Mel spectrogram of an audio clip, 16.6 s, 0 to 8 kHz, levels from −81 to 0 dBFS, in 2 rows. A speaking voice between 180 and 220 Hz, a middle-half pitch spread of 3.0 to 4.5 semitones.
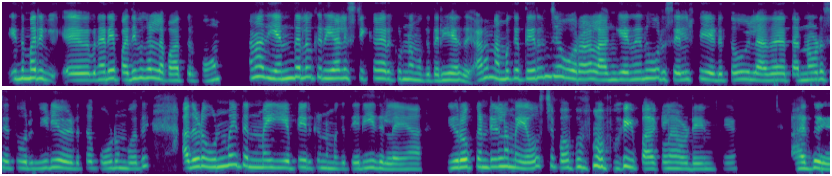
No: high, 245 Hz; average, 4.1 semitones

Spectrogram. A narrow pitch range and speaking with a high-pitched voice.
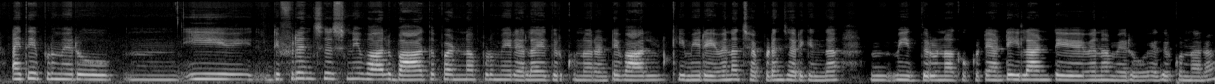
Yes: narrow, 2.0 semitones; high, 210 Hz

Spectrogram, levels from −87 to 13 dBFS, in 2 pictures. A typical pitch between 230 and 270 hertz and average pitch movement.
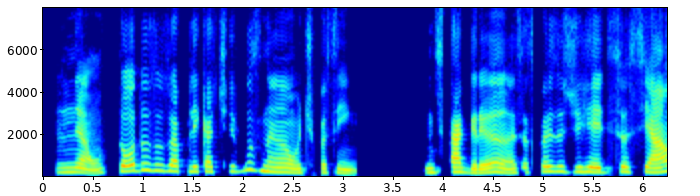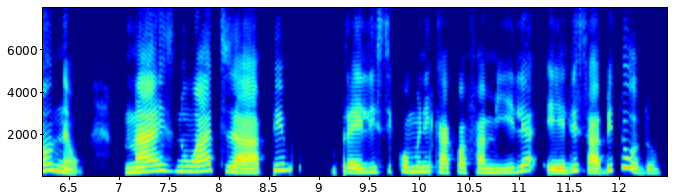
No: high, 220 Hz; average, 3.8 semitones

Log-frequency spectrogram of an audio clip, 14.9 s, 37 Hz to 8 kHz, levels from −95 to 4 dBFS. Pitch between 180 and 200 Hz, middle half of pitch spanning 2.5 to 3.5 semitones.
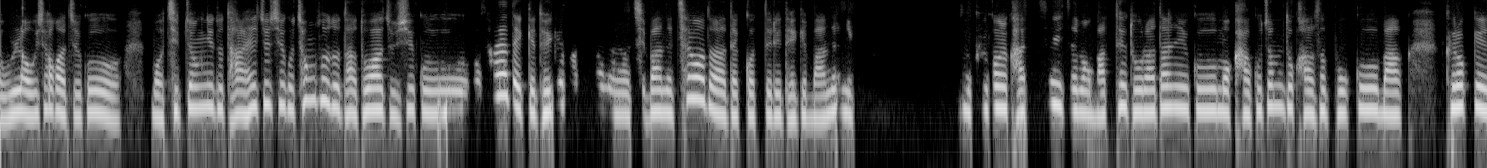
No: high, 225 Hz; average, 3.2 semitones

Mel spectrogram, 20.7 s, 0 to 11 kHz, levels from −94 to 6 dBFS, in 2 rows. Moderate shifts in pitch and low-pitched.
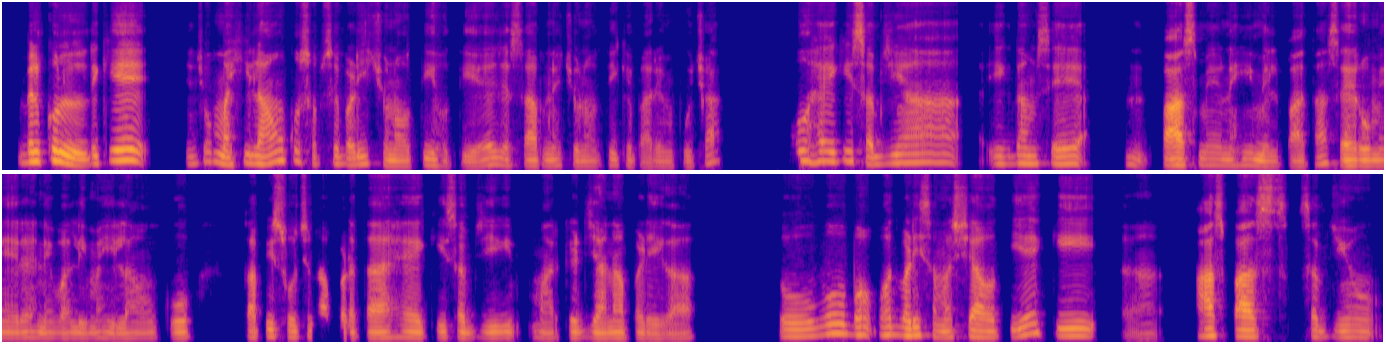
No: wide, 5.8 semitones; low, 120 Hz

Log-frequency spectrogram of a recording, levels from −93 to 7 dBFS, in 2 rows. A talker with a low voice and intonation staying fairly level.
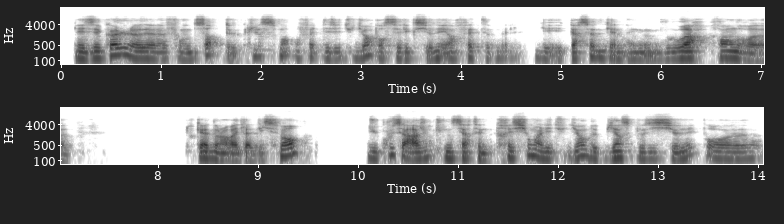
Yes: low, 125 Hz; narrow, 1.9 semitones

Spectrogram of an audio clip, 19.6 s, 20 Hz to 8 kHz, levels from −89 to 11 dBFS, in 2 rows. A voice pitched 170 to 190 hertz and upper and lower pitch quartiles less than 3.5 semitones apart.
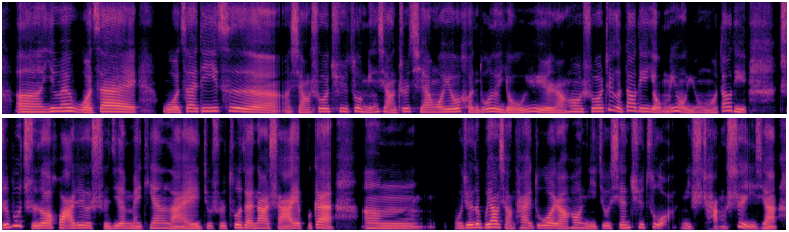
No: medium, 185 Hz; average, 4.3 semitones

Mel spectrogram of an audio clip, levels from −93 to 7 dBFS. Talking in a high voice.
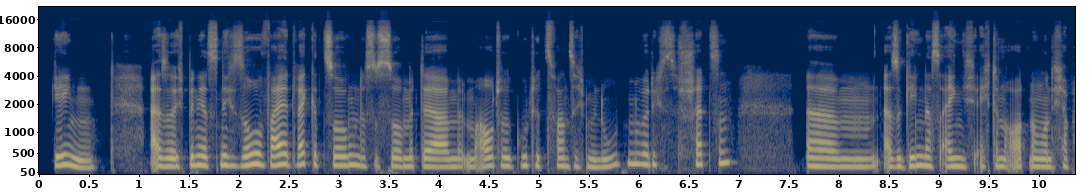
Yes: high, 200 Hz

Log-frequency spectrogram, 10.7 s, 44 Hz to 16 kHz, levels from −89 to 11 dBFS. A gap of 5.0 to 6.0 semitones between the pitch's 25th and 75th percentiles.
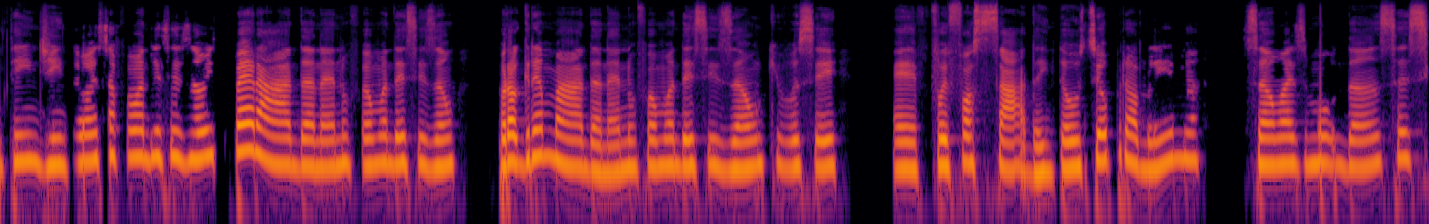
No: narrow, 2.6 semitones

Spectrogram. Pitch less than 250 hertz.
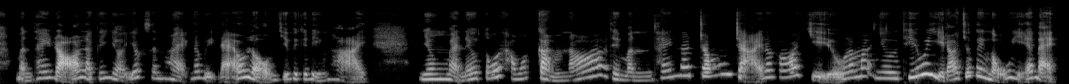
No: very high, 290 Hz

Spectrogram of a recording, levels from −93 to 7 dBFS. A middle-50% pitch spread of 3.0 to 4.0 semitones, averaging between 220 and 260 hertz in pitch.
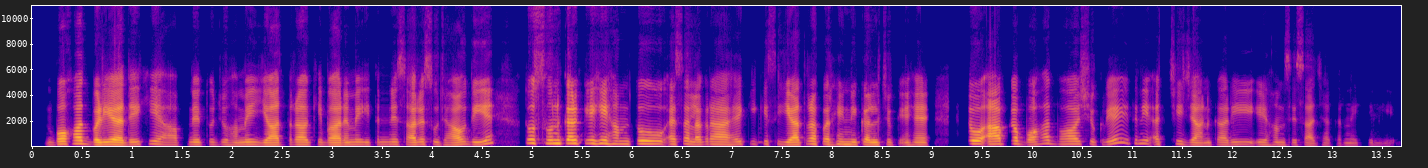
No: average, 3.6 semitones; medium, 185 Hz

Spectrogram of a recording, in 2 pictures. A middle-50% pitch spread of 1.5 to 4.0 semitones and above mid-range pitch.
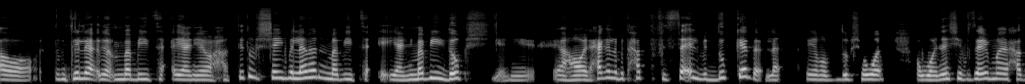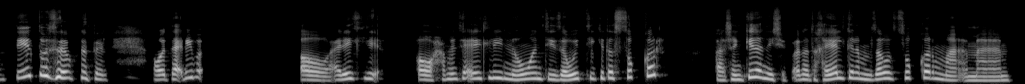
No: average, 4.5 semitones; high, 240 Hz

